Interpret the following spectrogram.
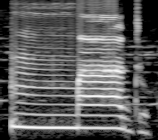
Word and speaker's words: mmadụ: When you take a look at the spelling, you will see that it started with two me, that is two m. But when you're pronouncing it, the first m sounds like then we have madu. So it simply means that the first m is functioning as vowel, while the second m is functioning as consonant.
